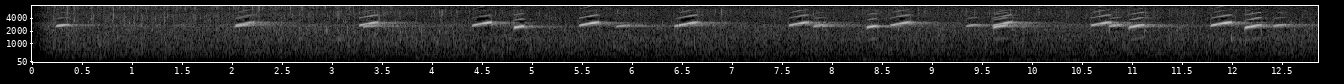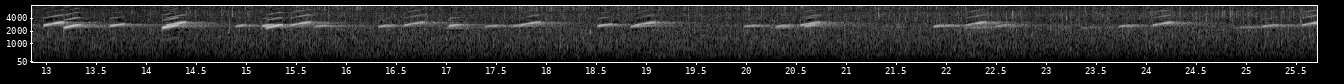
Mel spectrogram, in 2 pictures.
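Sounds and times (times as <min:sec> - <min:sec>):
spring peepers calling: 0:03.3 - 0:03.7, 0:04.4 - 0:06.9, 0:07.6 - 0:19.2, 0:20.0 - 0:20.9, 0:21.8 - 0:22.8, 0:23.6 - 0:25.6.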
